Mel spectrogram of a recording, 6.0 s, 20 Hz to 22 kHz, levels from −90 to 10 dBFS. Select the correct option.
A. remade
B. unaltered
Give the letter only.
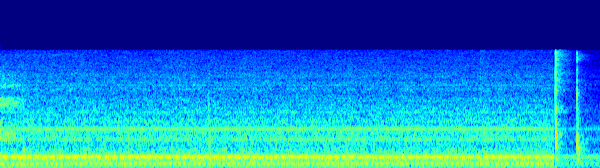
B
